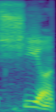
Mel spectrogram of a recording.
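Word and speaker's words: Sheon: the spelling as he's out s-h-e-o-n so it's pronounced Shion Andrew so just as we got his name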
